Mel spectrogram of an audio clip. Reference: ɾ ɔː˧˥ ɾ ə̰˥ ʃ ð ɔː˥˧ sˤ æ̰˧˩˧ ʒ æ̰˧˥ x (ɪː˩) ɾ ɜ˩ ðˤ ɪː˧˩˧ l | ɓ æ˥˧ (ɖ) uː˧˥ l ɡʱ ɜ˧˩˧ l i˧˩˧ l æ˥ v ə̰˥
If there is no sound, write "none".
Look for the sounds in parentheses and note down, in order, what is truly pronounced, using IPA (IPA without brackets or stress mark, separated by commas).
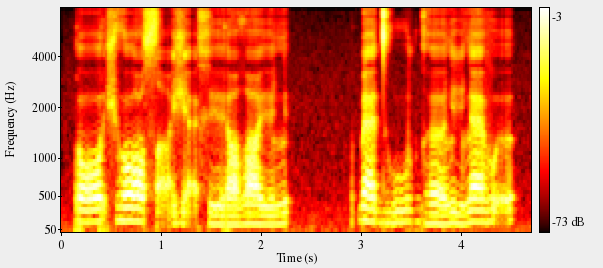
ɪː˩, dʱ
